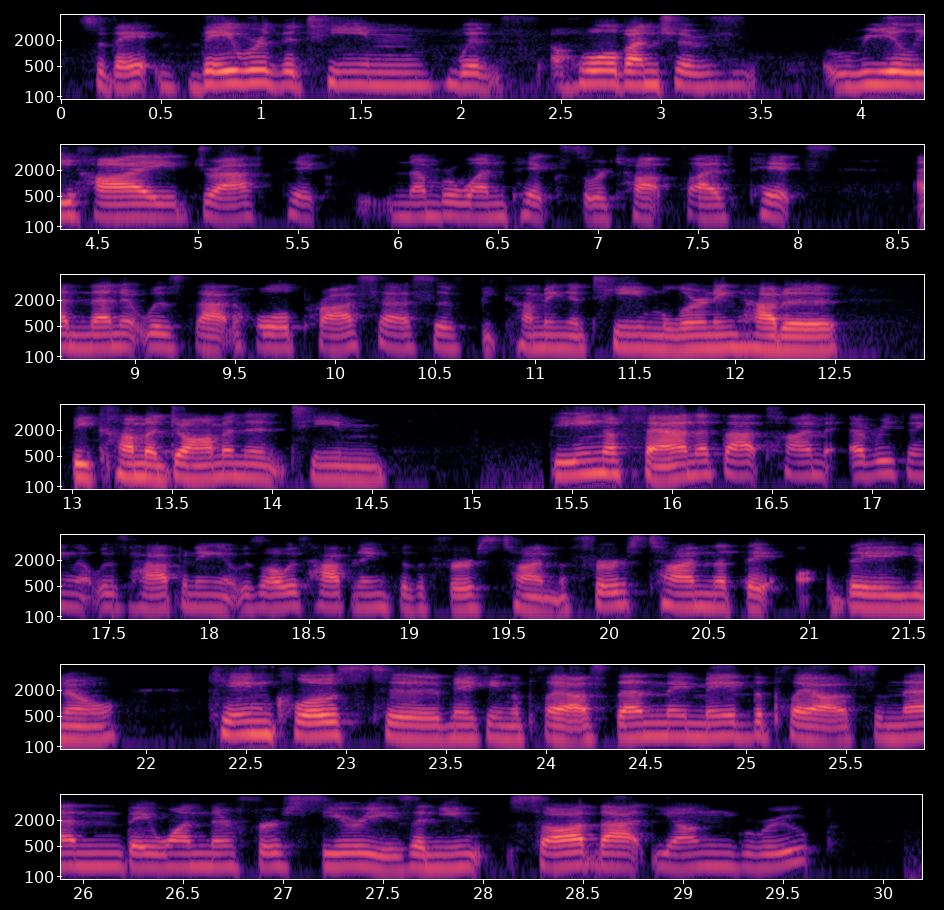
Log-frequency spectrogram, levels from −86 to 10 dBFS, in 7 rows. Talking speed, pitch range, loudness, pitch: 180 wpm, 160-180 Hz, -28 LUFS, 170 Hz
